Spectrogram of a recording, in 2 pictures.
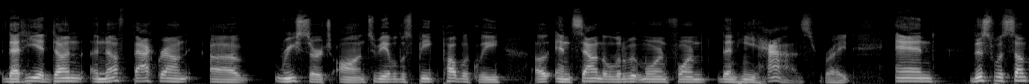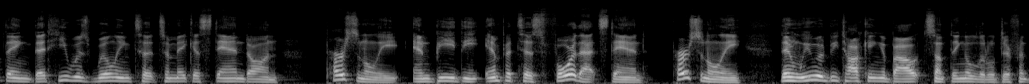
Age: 30-49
